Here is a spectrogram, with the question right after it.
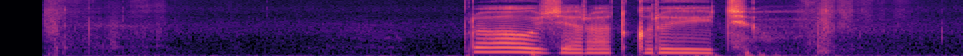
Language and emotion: Russian, sad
